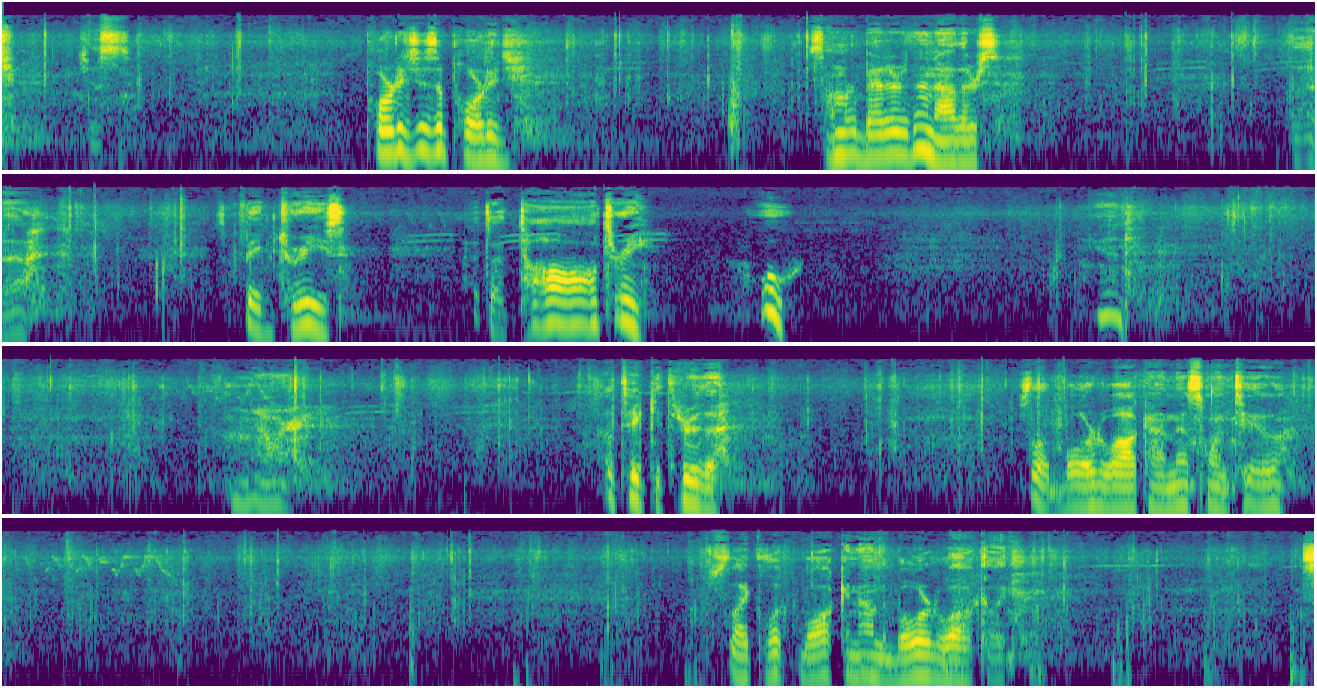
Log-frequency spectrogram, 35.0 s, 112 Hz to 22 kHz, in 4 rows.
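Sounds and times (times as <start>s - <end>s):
footsteps on dirt trail: 0.0s - 13.1s, 14.6s - 35.0s.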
